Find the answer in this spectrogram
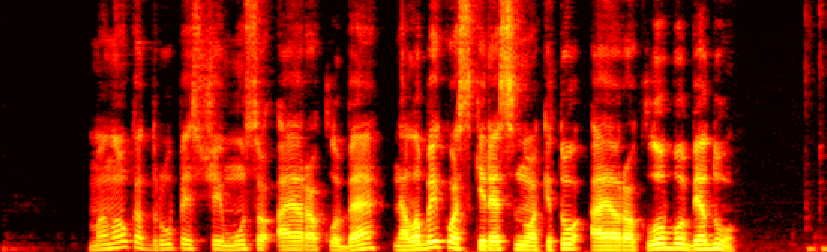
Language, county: Lithuanian, Kaunas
